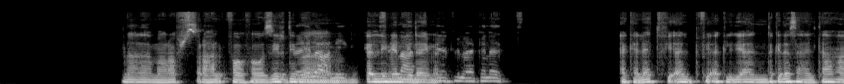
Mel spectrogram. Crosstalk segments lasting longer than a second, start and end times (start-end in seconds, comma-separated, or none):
2.9-4.6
